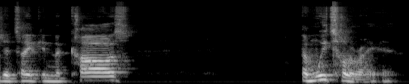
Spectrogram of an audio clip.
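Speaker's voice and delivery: normal talking voice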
